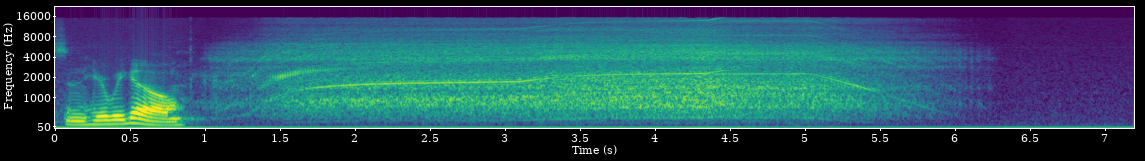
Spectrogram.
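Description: A power drill whirs steadily, its pitch rising.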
